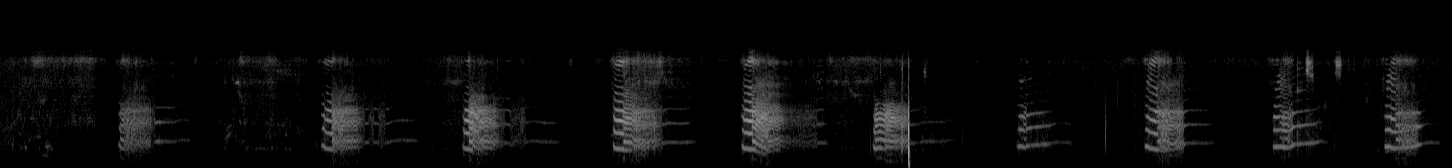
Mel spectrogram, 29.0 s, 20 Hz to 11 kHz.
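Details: A sleeping 2-month-old baby boy snoring rhythmically, with slightly tonal sounds about 23 per minute in a quiet room.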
